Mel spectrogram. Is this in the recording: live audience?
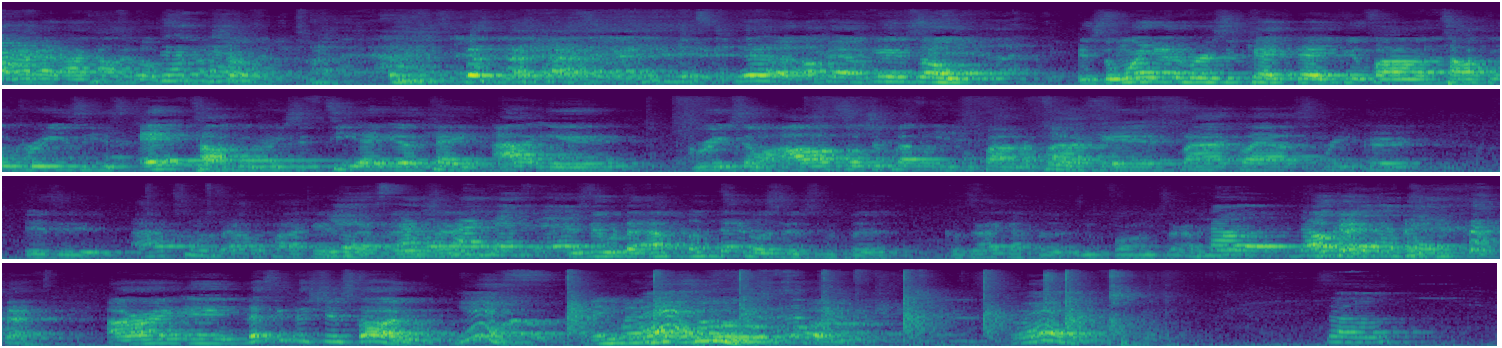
yes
